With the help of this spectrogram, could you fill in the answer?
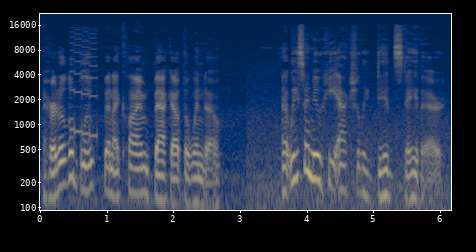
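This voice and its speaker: A man acting as a guarded, sardonic costumed vigilante in an audio drama, measured and terse, with an exasperated edge. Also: a little high, very animated, creaky, darkish tone, a little hiss or hum. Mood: wry, brooding. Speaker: narrator and lead actor. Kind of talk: first-person audio drama narration and dialogue.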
